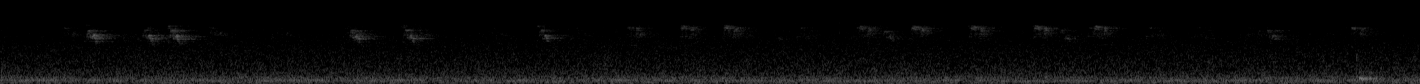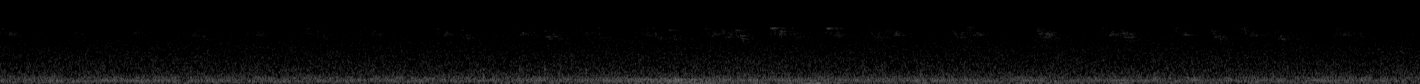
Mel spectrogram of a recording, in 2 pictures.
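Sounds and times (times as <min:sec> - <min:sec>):
soft hiss: 0:00.0 - 0:28.4
birds chirping and twittering: 0:05.4 - 0:28.4.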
